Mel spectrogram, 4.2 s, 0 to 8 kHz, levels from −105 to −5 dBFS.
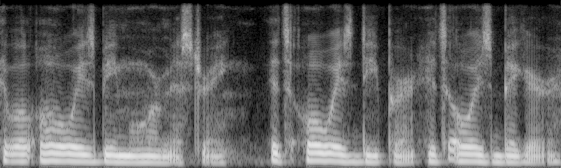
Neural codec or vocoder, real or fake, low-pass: none; real; 7.2 kHz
